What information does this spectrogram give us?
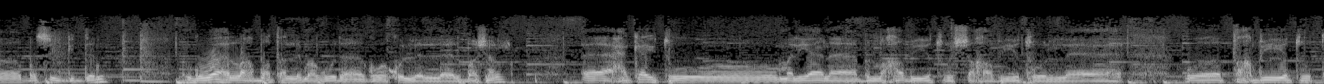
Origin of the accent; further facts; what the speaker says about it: Bulaq Dakrour, Giza Governorate, Egypt; لأن أنا سبت بلاب العلا وأنا عندي يمكن 5 سنين، وبعدين عشت كتير في بلاد دكرور، يمكن عشت لغاية ما اتجوزت سنة 89، وبعد كده انتقلت بعد ما اتجوزت للهرم.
